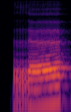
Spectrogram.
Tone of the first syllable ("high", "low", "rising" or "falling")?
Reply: rising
